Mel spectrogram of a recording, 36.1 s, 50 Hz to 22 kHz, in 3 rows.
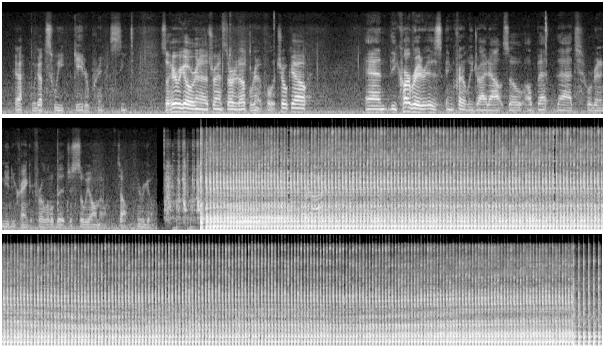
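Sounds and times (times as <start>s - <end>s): mini bike engine idling: 15.3s - 36.0s.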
